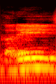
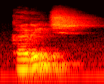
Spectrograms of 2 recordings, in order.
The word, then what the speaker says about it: courage: That is courage and heritage. Often we pronounce these two terms like courage and heritage. Age should not be the N. The N should be ij. Courage and heritage.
